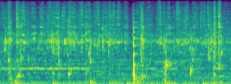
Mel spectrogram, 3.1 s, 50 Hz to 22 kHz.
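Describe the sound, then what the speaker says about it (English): Three eggs are whisked by hand in a bowl with a heavy-duty whisk, quick rhythmic clinks and swishes against the bowl for a few seconds, close and fairly loud. "So I'm going to start with 3 eggs. I like to whisk these a little bit."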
